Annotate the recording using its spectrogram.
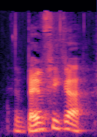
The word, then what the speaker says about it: Benfica: En hij zegt ook gewoon Benfica. Benfica. Ja, ja. ja, goede klemtoon, hè?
